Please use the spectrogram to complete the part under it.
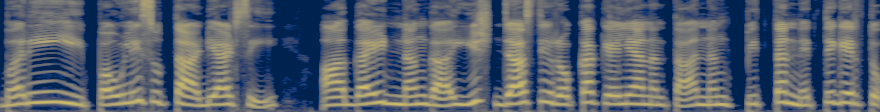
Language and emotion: Kannada, angry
